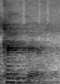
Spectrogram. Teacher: On devrait le prononcer quinter, donc avec un C vélaire.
